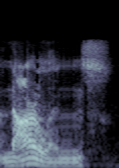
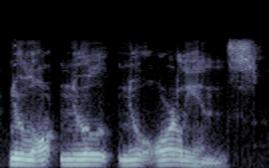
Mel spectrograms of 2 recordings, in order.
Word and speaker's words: New Orleans: Because I heard it's not Narlands, it's more like New Orleans.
